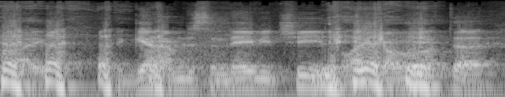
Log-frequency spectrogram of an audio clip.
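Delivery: high, loud, laughing self-deprecation; laughing protest. Real, not acted. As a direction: protest your cluelessness through laughter. Laughing over being out of place.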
